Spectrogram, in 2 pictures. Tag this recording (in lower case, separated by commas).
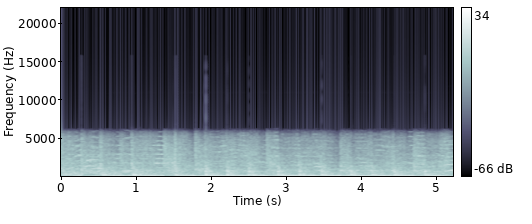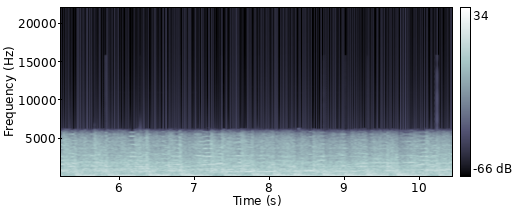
music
